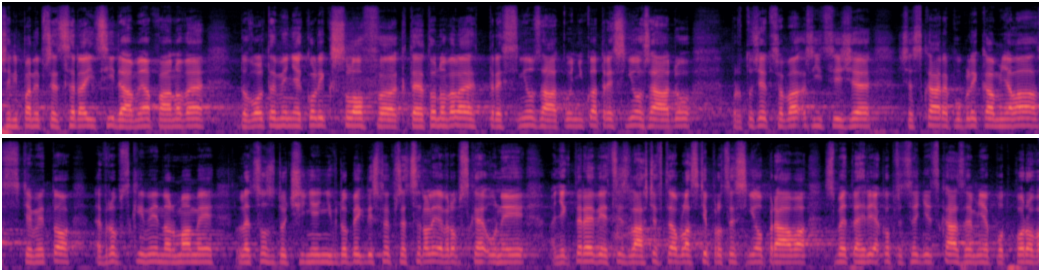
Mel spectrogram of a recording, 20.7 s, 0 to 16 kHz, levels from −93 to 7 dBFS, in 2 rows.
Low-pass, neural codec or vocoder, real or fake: 14.4 kHz; vocoder, 44.1 kHz, 128 mel bands every 256 samples, BigVGAN v2; fake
